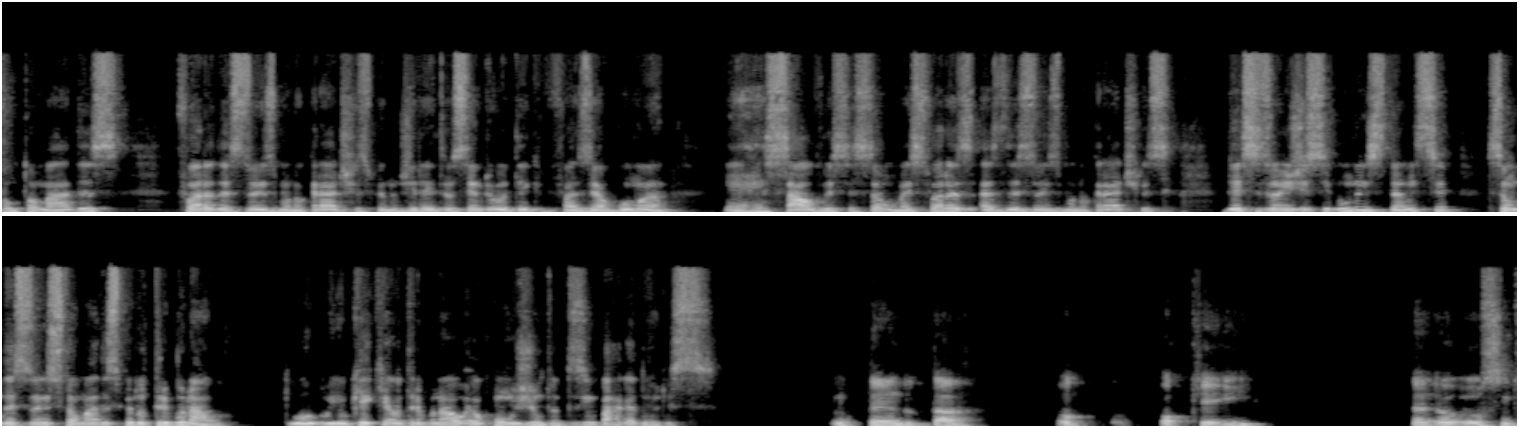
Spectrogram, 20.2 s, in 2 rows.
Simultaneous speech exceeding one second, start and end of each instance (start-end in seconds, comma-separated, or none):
none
